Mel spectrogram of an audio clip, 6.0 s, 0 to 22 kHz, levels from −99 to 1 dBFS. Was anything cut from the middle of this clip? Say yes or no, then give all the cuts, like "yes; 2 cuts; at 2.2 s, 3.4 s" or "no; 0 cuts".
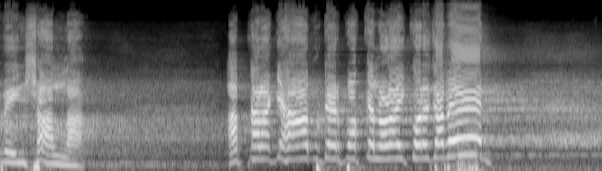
no; 0 cuts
